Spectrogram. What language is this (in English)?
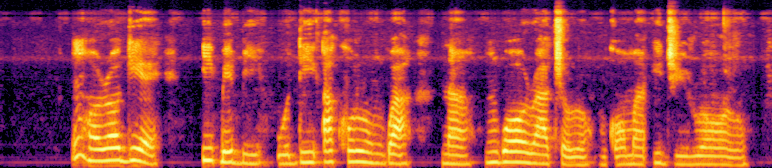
Igbo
